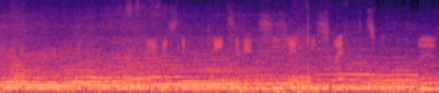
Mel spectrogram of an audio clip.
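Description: Rallycross Minis, BMW Mini race cars in a BTRDA Rallycross Championship round, roar past with a steady loud engine drone and brief tyre noise, under continuous commentary.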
